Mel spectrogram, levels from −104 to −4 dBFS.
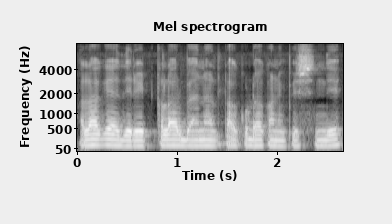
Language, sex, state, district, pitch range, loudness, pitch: Telugu, male, Andhra Pradesh, Sri Satya Sai, 110-115 Hz, -16 LUFS, 110 Hz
